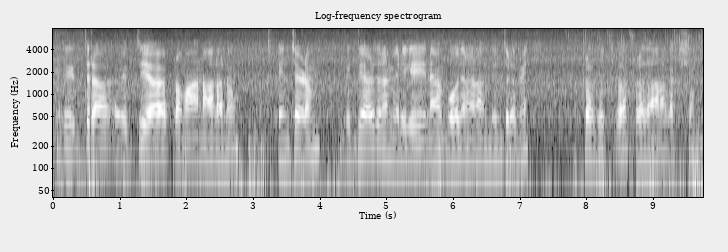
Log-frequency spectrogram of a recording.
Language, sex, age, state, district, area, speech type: Telugu, male, 18-30, Telangana, Kamareddy, urban, spontaneous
